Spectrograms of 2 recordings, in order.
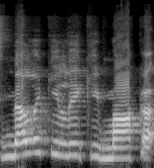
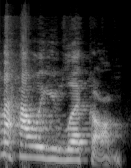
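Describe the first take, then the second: First: The title sounds like 'Meliki liki maka'. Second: The title sounds like 'Mahala you lick 'em'. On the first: The speaker calls it right. "It's Meliki Liki Maka" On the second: The speaker calls it wrong. "It's not Mahala You Lick 'em"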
